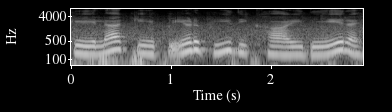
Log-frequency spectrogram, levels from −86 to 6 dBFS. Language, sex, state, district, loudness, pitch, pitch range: Hindi, female, Madhya Pradesh, Umaria, -18 LUFS, 180 Hz, 160-215 Hz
